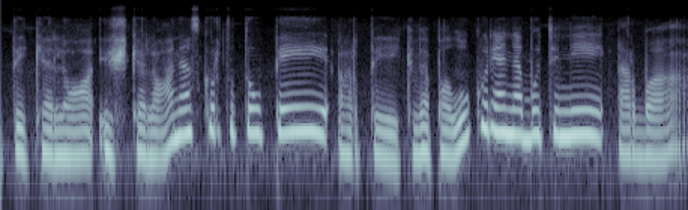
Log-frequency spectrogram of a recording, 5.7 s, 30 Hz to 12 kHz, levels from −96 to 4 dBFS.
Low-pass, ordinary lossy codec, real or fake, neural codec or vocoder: 7.2 kHz; Opus, 32 kbps; real; none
